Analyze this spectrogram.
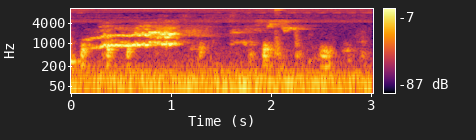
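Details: Sumatran red junglefowl hen, caged, about to lay eggs, recorded 24 December 2020: a short run of harmonic, nasal notes in the first second, then fainter scattered clucks over a low background hum.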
